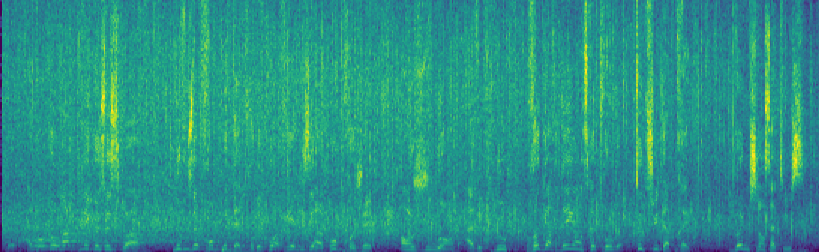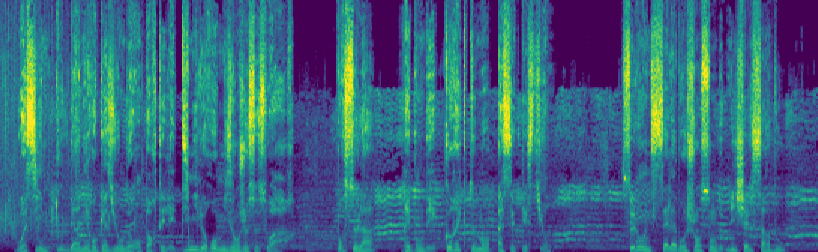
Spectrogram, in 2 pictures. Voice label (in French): Voix antenne; France 2 Prime Time; Stephane Bern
